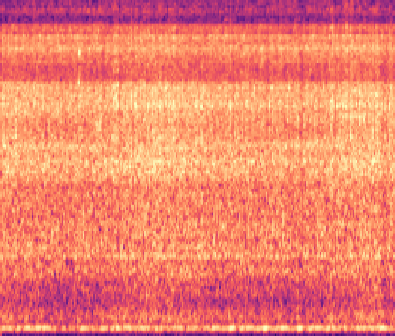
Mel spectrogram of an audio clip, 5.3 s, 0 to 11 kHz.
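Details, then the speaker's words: 1957 Ford Thunderbird V8: low, uneven idle with an irregular lumpy pulse and no steady beat. It is misfiring but running and not pushing fuel out; cause not yet known. Rough idle. "it's definitely misfiring isn't it but it's actually running and it's not brushing fuel out so I don't know why it's running"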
